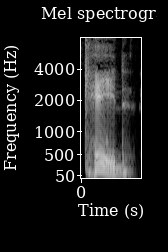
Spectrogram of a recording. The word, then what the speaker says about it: Cayde: His name is Cade, and it's spelled C-A-Y-D-E, and then it's Cade -6.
